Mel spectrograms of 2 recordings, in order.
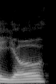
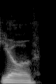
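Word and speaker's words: Ἰώβ: Yove, so he's so I'm going to say Yove because that's how it's pronounced in Greek. It would look like iota omega beta. And so it's Yove.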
